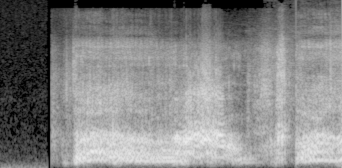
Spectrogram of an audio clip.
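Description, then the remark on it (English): A dog growls low for about three seconds, a sustained rumbling snarl with a brief break near the end before it resumes. No one speaks. “Don't listen to the dog. He's crazy.”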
